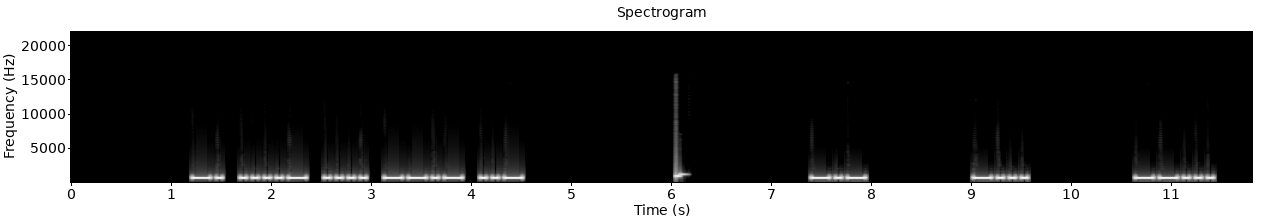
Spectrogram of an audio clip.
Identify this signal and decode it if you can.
Morse code, heard as a keyed tone, about 20 wpm, spaced as for 12 wpm, 700 Hz. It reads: N4HQU KB7
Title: USA Call Signs - 6x Character Spacing - 20wpm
